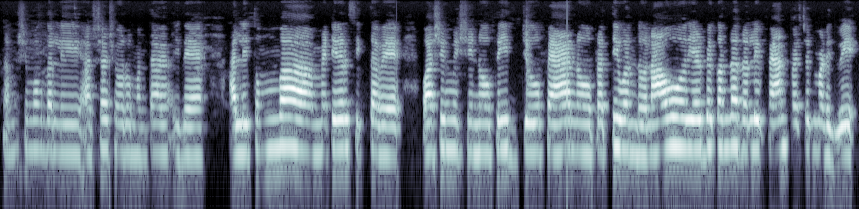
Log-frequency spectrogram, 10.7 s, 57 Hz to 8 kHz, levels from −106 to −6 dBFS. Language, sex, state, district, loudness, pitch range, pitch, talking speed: Kannada, female, Karnataka, Shimoga, -18 LUFS, 215-235 Hz, 225 Hz, 115 wpm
